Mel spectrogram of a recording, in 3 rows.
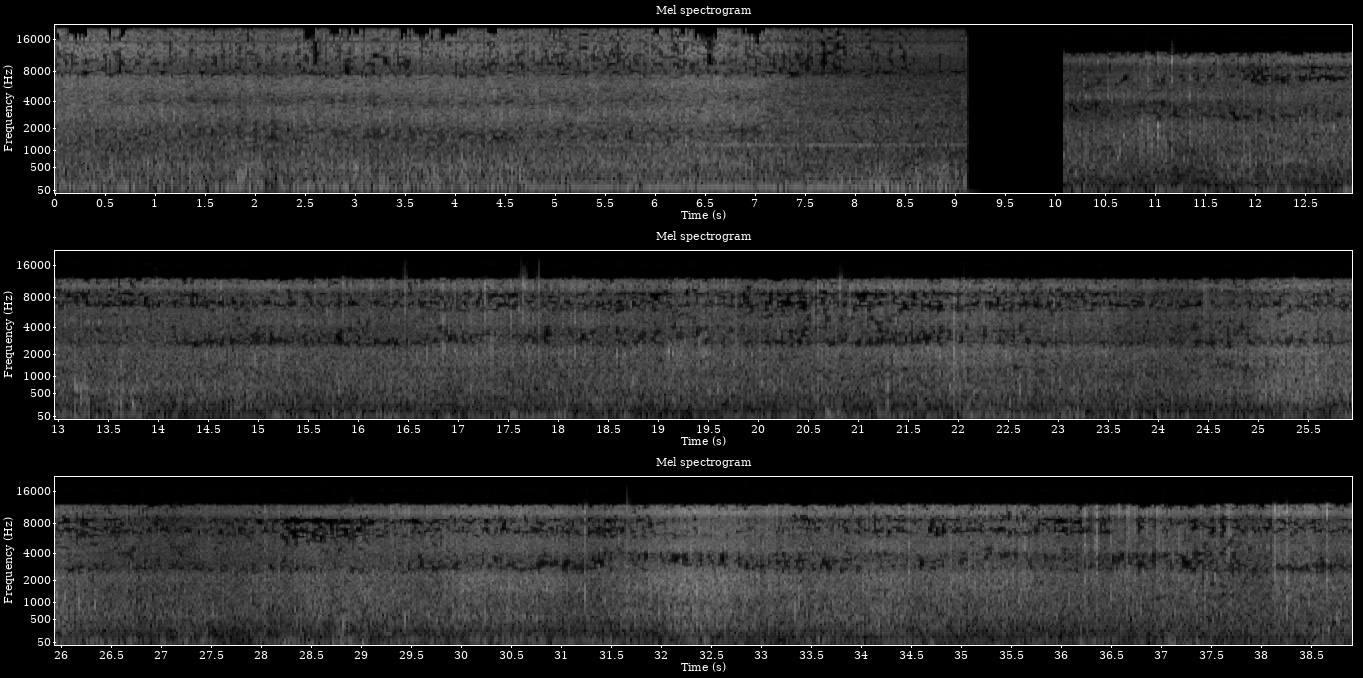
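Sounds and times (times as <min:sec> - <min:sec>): floodwater rushing: 0:00.0 - 0:09.0, 0:10.1 - 0:38.9
loud low hum: 0:00.0 - 0:09.2
wind noise: 0:00.0 - 0:09.2.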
